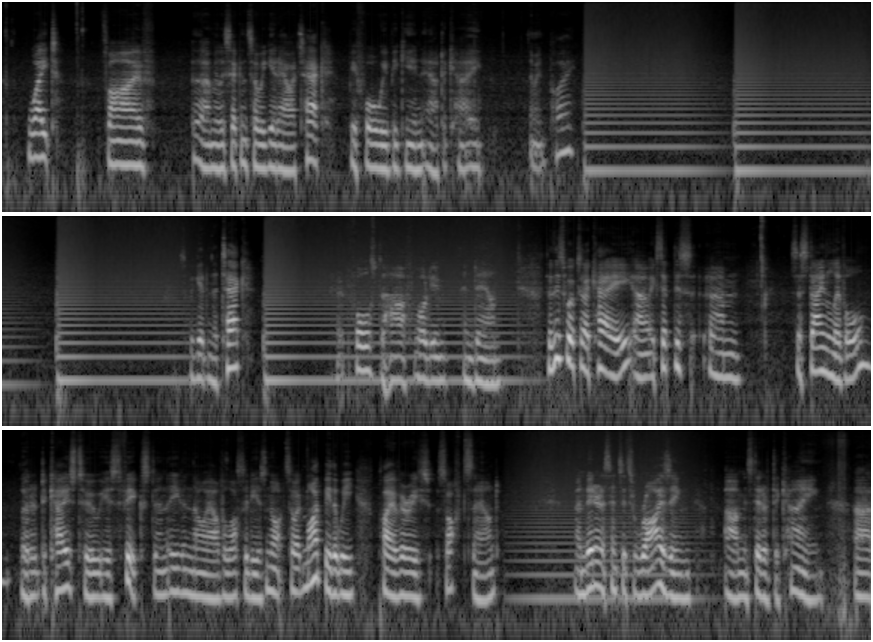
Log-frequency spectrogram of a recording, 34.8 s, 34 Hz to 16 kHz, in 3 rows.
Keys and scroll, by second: 1.0 BackSpace.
